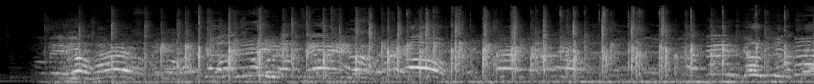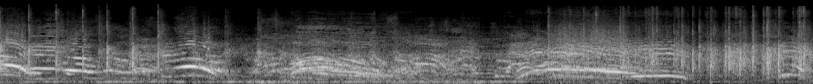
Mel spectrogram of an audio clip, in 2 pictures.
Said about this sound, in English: The bar is Jameson's in Rockaway Beach. It's crowded for a Monday night football game between the Jets and the Pats. The bar is loud with cheering and booing, depending on which team each person bet.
